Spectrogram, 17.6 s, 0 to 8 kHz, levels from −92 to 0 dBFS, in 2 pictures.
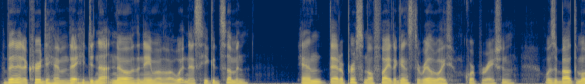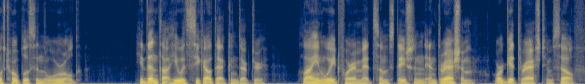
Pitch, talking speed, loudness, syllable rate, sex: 120 Hz, 205 wpm, -19 LUFS, 5.4 syllables/s, male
